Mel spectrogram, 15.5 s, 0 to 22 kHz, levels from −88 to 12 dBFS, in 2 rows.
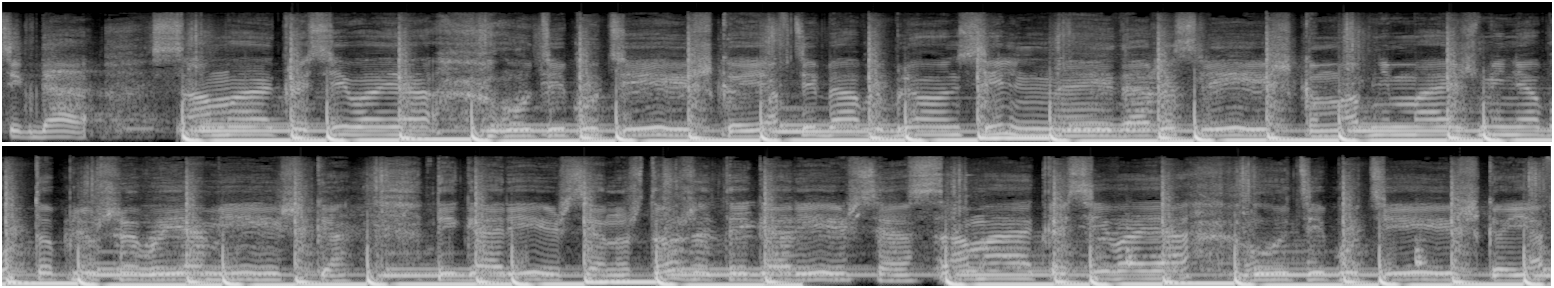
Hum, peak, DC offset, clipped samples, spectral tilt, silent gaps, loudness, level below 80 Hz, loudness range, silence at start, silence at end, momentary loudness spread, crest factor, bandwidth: none; 0 dBFS; under 0.1%; under 0.1%; -6 dB/octave; none; -9 LUFS; -10 dBFS; 1 LU; 0 s; 0 s; 3 LU; 8 dB; 16 kHz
